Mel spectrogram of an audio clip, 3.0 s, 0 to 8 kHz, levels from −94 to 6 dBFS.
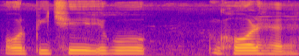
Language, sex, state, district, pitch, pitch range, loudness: Hindi, male, Bihar, Muzaffarpur, 155 Hz, 150-155 Hz, -17 LUFS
